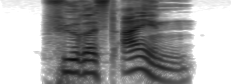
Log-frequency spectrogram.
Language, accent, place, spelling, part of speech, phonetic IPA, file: German, Germany, Berlin, führest ein, verb, [ˌfyːʁəst ˈaɪ̯n], De-führest ein.ogg
- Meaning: second-person singular subjunctive I of einführen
